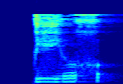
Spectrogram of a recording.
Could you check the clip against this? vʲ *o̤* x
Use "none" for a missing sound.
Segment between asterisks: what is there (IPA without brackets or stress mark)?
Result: o̤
